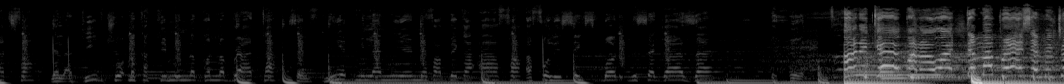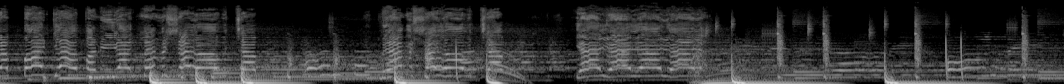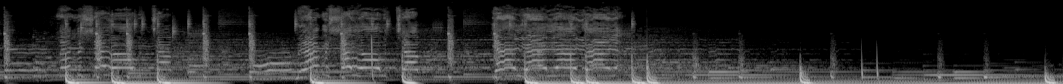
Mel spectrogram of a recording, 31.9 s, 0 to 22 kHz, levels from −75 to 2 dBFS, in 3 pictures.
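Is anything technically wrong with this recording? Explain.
Yes, two problems.

From the start to about 8.44 s the level drops by about 25 dB, with the centre of the mix nearly gone. That's most likely one channel inverted: one side of the stereo pair has flipped polarity, so when the two are summed to mono everything they share cancels, leaving only the faint difference between them.

Then at 10.69 s there's a brief glitch, gone almost instantly. That's damaged data in a compressed stream: part of the encoded file was corrupted, so the decoder misread that frame and lost its place before locking back onto a valid frame.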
